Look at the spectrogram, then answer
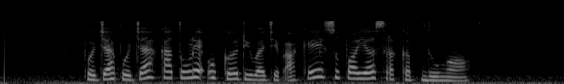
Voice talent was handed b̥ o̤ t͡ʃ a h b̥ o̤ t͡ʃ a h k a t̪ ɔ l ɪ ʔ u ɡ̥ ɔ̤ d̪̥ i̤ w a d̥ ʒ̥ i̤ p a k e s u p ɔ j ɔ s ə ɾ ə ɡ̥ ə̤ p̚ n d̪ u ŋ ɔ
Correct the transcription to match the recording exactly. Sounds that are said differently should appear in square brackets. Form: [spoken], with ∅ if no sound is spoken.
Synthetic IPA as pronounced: b̥ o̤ t͡ʃ a h b̥ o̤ t͡ʃ a h k a t̪ [u] l ɪ ʔ u ɡ̥ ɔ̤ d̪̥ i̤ w a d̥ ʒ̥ i̤ p a k e s u p ɔ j ɔ s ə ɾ ə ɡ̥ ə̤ p̚ n d̪ u ŋ ɔ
